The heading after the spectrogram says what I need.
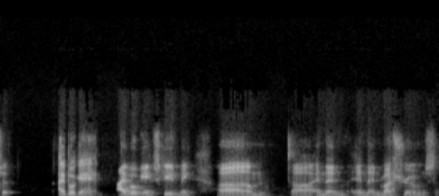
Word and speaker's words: ibogaine: How do you pronounce it? Ibogaine, excuse me.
